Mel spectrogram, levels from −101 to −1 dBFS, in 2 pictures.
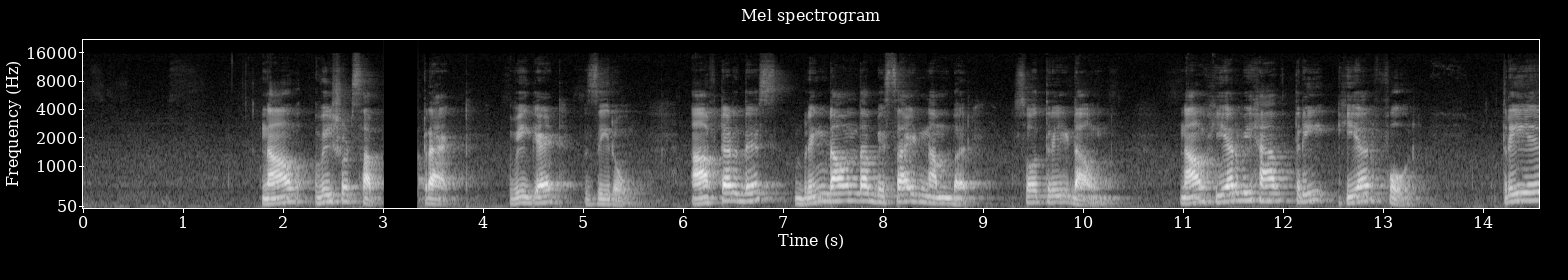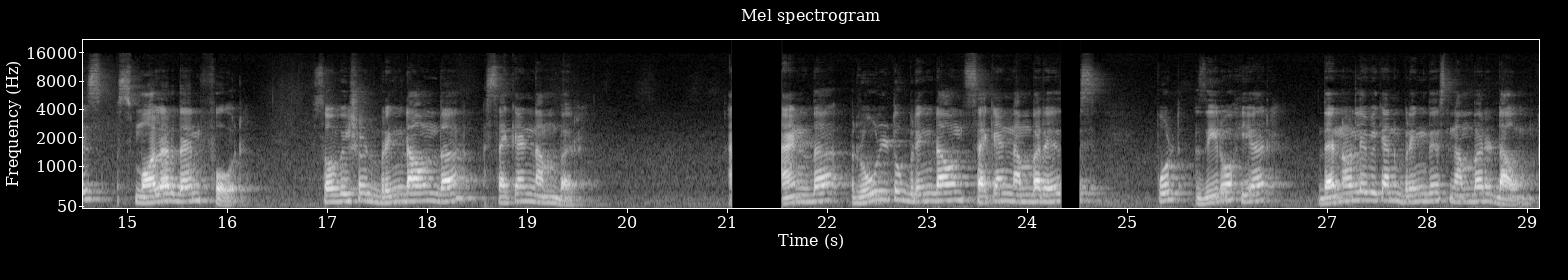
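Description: A Bluetooth stall, likely from interference delaying packets and draining the headphones' buffer, drops the sound to silence three times: 3.00 to 3.35 s, 21.04 to 21.55 s and 24.33 to 24.53 s, gaps of 0.35, 0.51 and 0.20 s before playback resumes.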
